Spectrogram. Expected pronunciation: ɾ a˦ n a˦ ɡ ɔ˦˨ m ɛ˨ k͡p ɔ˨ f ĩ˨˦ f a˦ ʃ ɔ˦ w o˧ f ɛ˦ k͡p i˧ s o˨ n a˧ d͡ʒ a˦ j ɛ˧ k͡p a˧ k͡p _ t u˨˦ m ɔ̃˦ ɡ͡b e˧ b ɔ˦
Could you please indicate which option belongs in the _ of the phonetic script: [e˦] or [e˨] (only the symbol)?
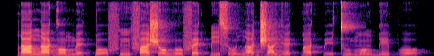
e˨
